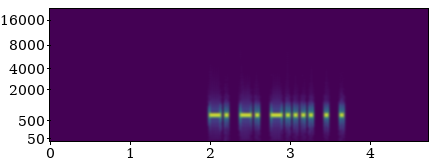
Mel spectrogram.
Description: Morse code, heard as a keyed tone, about 25 wpm, 700 Hz. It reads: NN6EE
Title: USA Call Signs - 5 Characters - Repeated 2x - 25wpm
